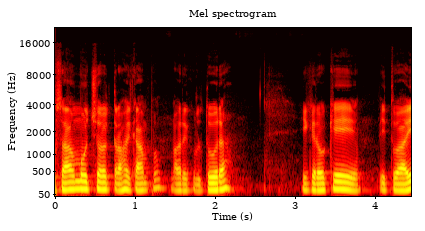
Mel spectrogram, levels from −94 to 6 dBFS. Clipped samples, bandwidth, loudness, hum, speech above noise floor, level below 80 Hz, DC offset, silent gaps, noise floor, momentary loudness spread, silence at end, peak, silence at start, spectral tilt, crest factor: under 0.1%; 9.8 kHz; -23 LUFS; none; 35 dB; -66 dBFS; under 0.1%; none; -57 dBFS; 11 LU; 0 s; -6 dBFS; 0 s; -8 dB/octave; 16 dB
